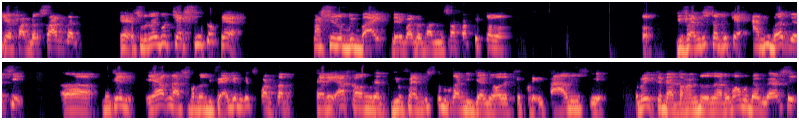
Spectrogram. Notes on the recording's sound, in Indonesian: moon maaf kalo sound kurang asoy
